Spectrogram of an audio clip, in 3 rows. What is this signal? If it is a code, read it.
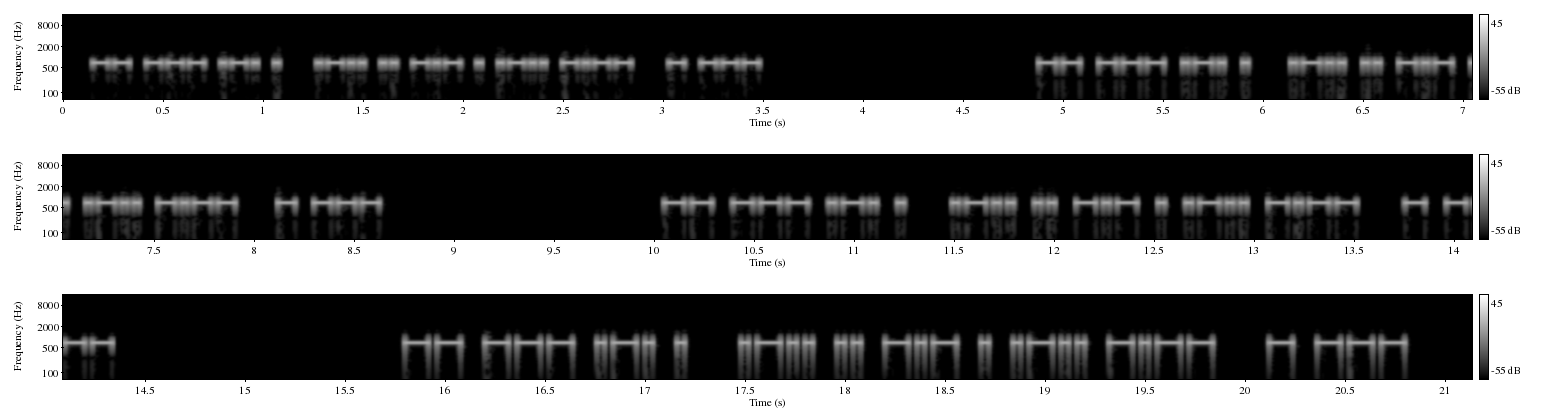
Morse code, heard as a keyed tone, about 36 wpm, 700 Hz. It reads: MORE LIKELY TO MORE LIKELY TO MORE LIKELY TO MORE LIKELY TO
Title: Speed-Racing - Sets of 3 Words 30wpm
